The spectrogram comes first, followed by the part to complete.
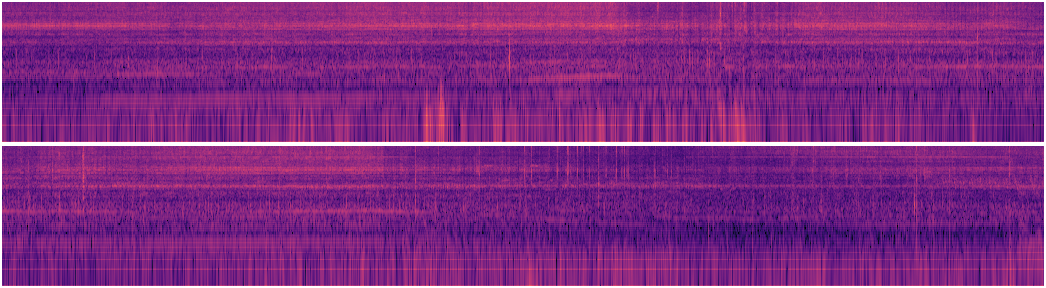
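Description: Electric scooter riding over block paving. Its motor whine rises in pitch as it speeds up in the first few seconds, holds steady, then drops away in the second half. Under it is a constant rumble of the small tyres on the paving stones, with a couple of sharp knocks from bumps a few seconds in.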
